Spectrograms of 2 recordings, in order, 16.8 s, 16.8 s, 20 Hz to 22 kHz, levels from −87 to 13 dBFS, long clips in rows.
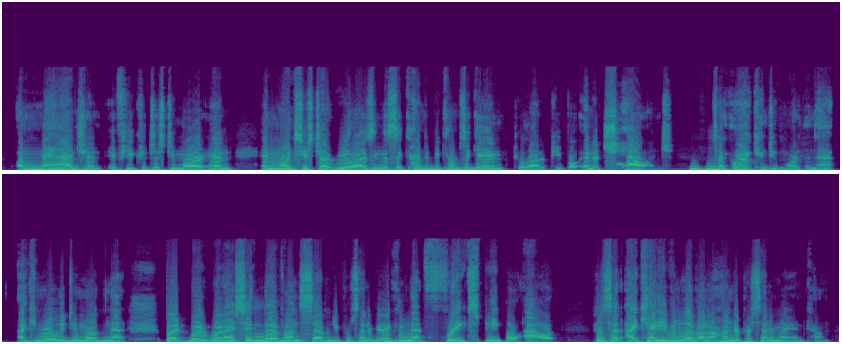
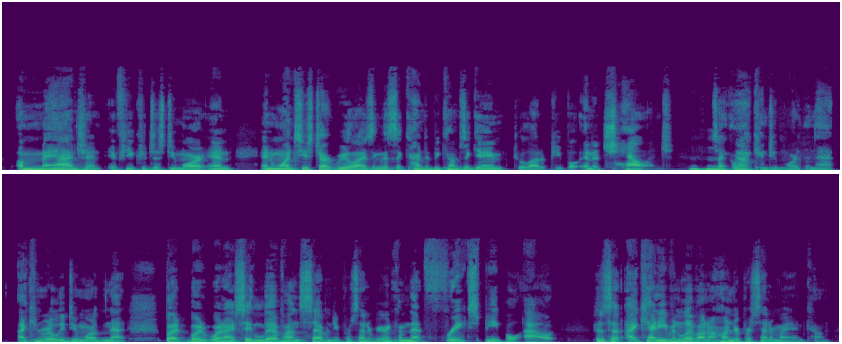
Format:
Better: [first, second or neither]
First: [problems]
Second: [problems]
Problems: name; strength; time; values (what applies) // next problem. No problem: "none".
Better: second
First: distortion; heavy; 6 dB below the speech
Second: none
